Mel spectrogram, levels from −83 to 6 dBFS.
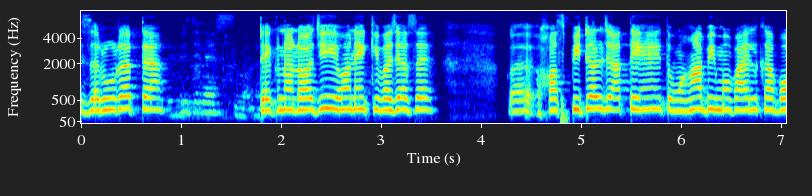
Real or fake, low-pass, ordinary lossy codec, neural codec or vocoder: fake; 7.2 kHz; none; vocoder, 22.05 kHz, 80 mel bands, Vocos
